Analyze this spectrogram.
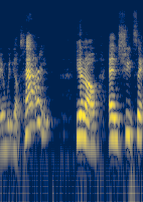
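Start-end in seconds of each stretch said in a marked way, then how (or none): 0.3-0.7 higher, grudging mock-child sorry; imitating a kid's forced sorry; insincere apology. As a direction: toss off an apology you don't mean. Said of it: "Say it like you mean it".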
